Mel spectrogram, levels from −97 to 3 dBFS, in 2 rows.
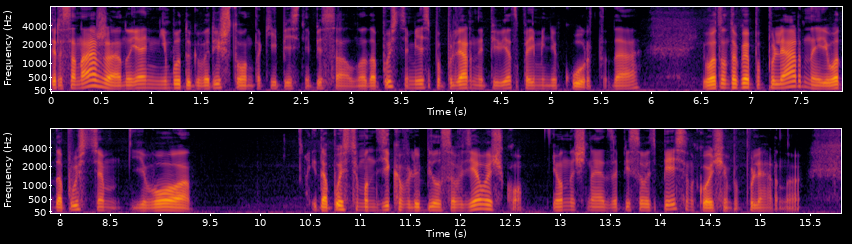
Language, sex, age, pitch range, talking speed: Russian, male, 20-39, 105-125 Hz, 165 wpm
